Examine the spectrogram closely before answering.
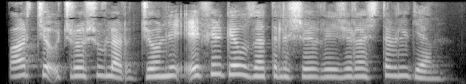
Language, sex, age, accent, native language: Uzbek, female, 18-24, Samarqand, Uzbek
